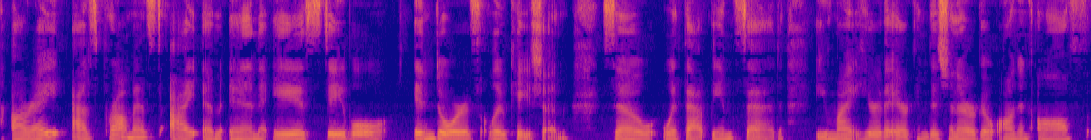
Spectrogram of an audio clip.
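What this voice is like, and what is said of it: Strained, slightly worn-out voice. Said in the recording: “my voice is a little gone from all of the talking that I have been doing over the past couple of days”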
